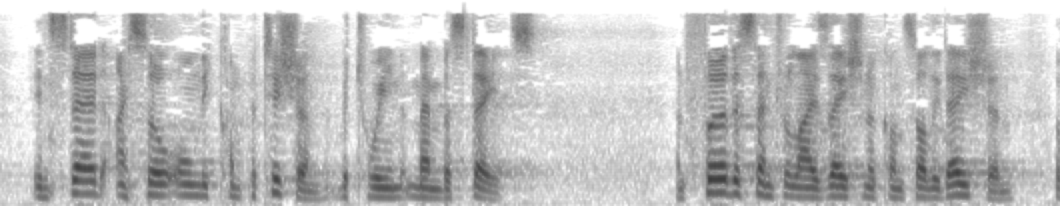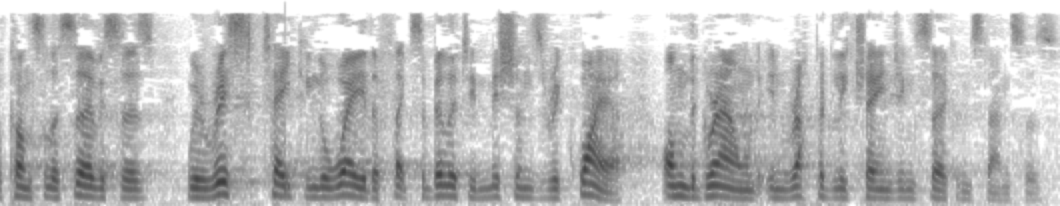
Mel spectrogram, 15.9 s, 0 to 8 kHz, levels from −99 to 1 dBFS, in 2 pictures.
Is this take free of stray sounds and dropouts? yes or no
yes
